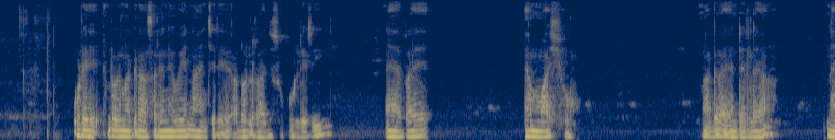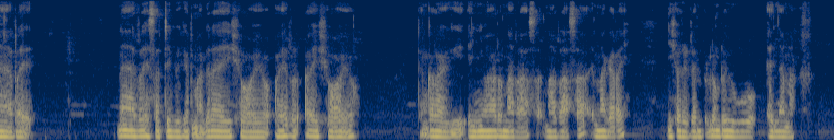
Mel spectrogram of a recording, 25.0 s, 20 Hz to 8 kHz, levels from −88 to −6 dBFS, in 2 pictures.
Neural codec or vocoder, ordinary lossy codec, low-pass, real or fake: none; none; none; real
